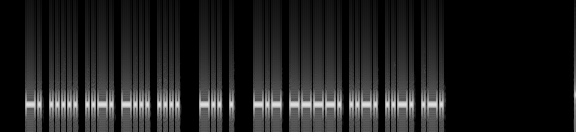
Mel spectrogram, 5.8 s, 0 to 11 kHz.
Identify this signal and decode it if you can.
Morse code, heard as a keyed tone, about 40 wpm, 700 Hz. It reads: N5FBH DE K9FFR
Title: USA Callsign DE Callsign - 5 Characters - 40wpm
